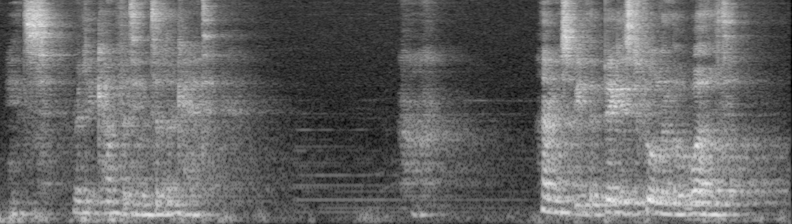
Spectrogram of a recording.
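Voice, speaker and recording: A man playing a shy, nerdy, excitable young wizard in an audio roleplay, with a stammering, flustered, self-doubting manner. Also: mid-range voice, breathy edge. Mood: dejected, self-pitying. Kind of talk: scripted audio roleplay acting.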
